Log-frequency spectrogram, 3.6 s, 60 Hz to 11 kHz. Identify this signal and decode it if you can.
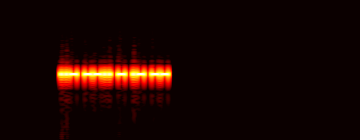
Morse code, heard as a keyed tone, about 48 wpm, 700 Hz. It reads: UZTAM
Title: Code Groups - 5 Letters - 50wpm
